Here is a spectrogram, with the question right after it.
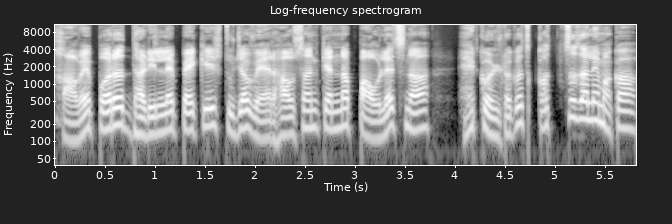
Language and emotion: Goan Konkani, surprised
